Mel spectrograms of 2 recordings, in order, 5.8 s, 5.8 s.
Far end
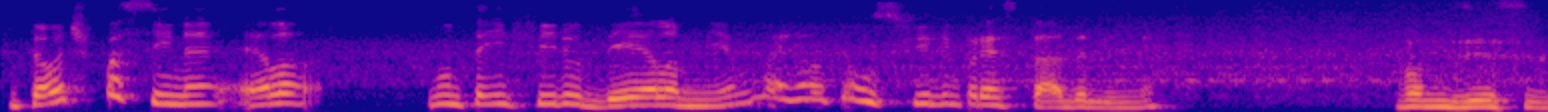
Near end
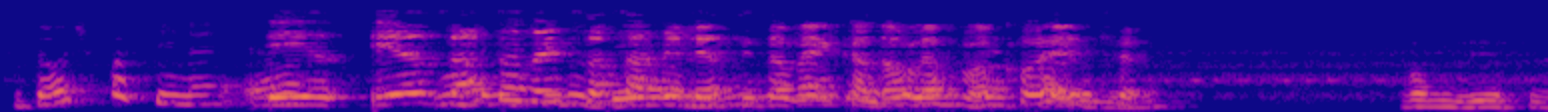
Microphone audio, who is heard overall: both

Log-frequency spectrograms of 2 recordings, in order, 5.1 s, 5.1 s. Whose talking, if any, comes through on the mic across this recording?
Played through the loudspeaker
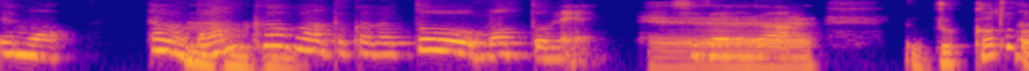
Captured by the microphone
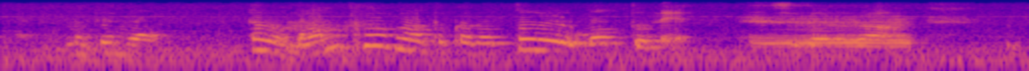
echo only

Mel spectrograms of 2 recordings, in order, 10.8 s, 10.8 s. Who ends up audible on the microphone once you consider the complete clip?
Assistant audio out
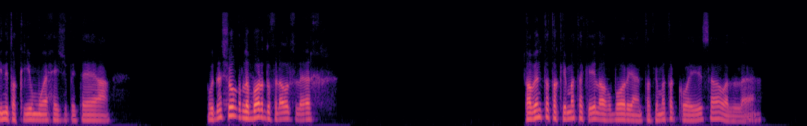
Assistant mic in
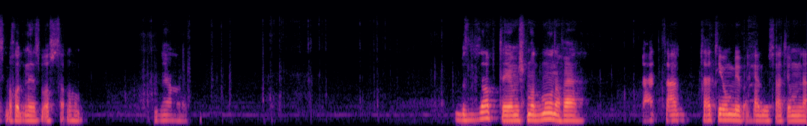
user only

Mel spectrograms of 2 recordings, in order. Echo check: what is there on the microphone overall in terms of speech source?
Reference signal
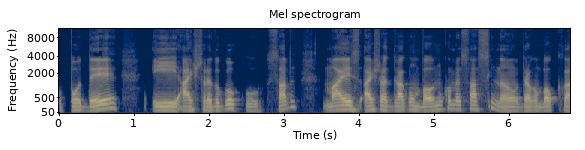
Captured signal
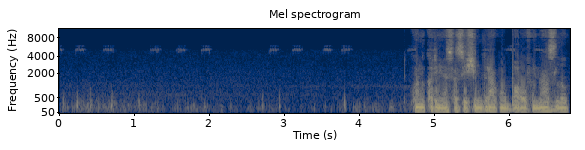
user only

